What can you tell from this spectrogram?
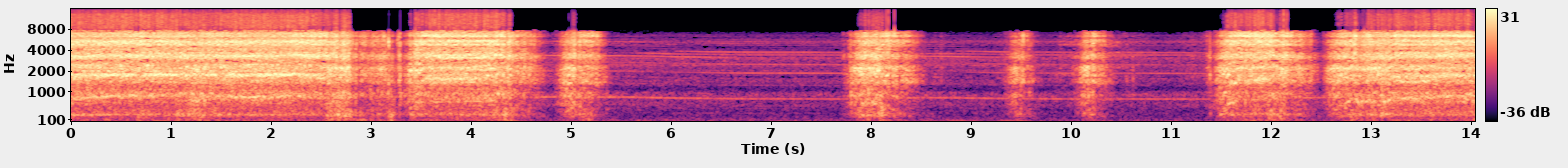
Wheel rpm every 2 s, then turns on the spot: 220, 150, 50, 10, 10, 50, 160.
none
